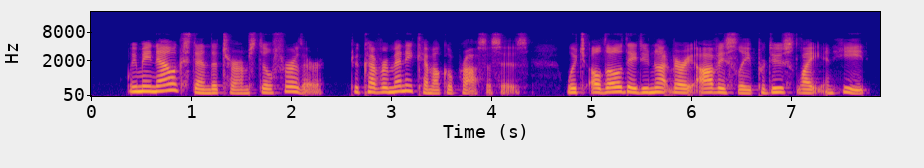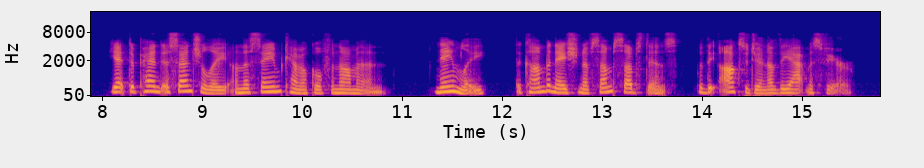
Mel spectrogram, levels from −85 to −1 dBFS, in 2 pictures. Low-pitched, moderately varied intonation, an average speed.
No: high, 190 Hz; average, 4.4 semitones; average, 165 wpm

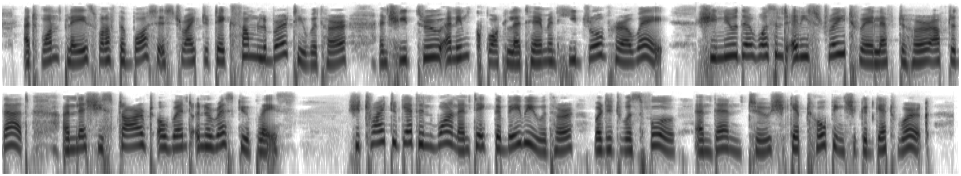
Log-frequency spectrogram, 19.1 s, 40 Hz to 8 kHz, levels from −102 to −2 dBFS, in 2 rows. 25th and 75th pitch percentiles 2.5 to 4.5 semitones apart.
No: average, 4.9 semitones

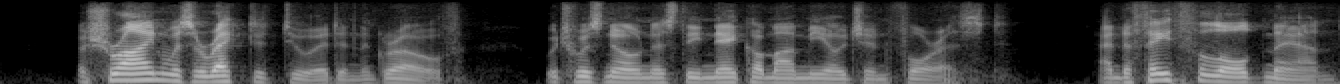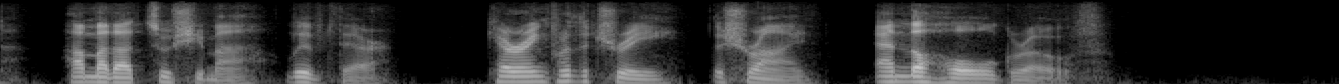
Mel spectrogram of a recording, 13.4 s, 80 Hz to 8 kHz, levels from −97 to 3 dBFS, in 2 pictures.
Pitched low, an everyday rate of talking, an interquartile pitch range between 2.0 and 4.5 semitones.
No: low, 120 Hz; average, 160 wpm; average, 5.3 semitones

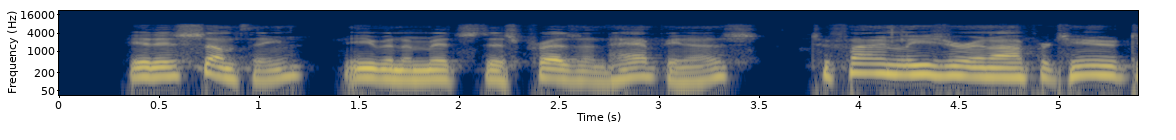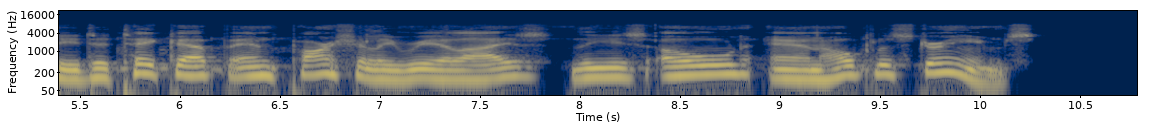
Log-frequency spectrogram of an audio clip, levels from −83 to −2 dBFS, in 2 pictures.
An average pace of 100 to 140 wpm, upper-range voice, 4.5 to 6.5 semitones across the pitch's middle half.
No: slow, 135 wpm; medium, 145 Hz; average, 4.9 semitones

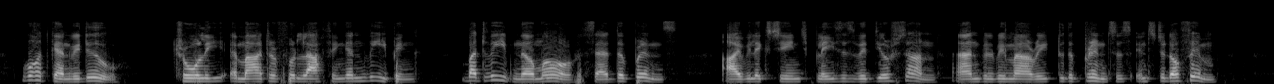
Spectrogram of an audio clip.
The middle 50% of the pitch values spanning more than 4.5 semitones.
No: average, 2.7 semitones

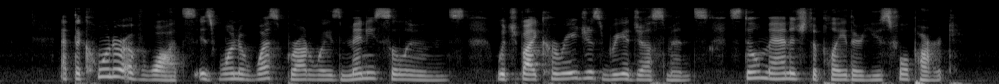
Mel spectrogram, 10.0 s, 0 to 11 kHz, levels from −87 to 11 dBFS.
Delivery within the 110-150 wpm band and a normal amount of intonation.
Yes: average, 140 wpm; average, 3.3 semitones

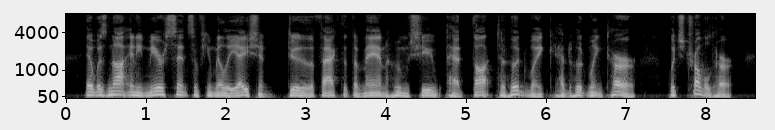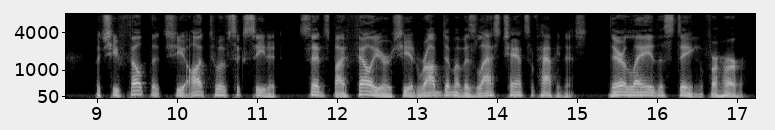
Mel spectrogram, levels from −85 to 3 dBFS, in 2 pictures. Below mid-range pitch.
Yes: very low, 90 Hz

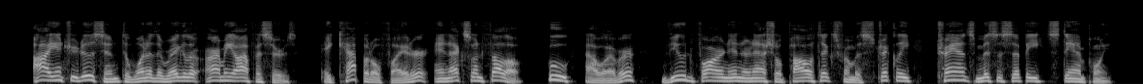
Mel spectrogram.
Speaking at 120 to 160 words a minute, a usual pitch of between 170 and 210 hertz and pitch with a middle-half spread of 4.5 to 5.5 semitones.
No: average, 150 wpm; medium, 155 Hz; average, 5.0 semitones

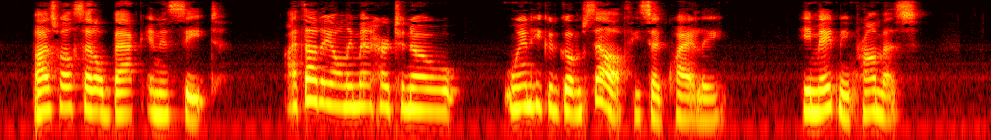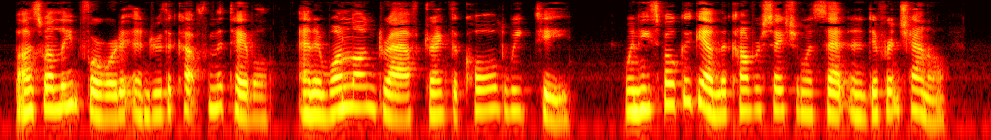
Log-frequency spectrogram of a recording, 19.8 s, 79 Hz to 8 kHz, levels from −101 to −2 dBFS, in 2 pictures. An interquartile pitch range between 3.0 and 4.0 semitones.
Yes: average, 3.4 semitones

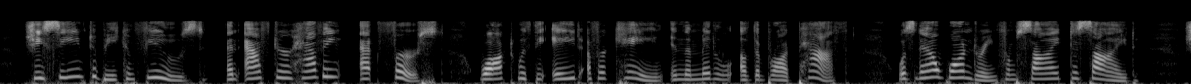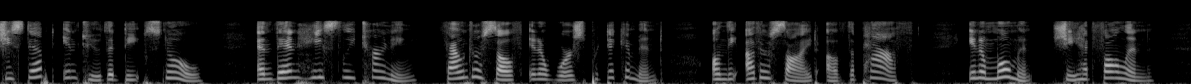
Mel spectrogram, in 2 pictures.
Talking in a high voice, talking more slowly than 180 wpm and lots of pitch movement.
Yes: very high, 255 Hz; average, 155 wpm; wide, 5.8 semitones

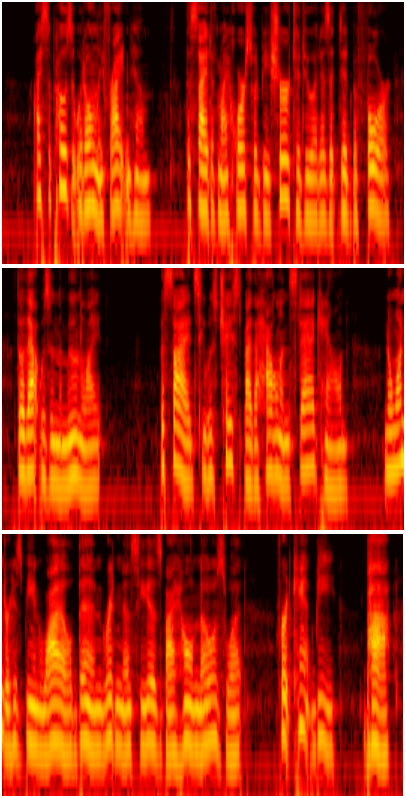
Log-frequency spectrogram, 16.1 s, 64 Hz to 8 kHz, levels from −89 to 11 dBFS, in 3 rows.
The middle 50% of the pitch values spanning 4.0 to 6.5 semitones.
No: average, 3.0 semitones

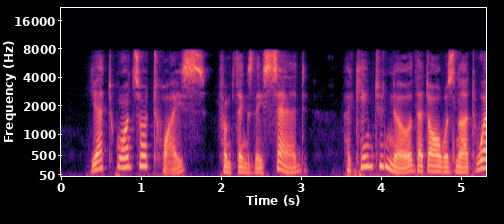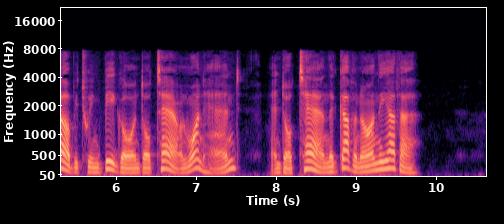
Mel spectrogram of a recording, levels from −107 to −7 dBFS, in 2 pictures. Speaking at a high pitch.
No: low, 125 Hz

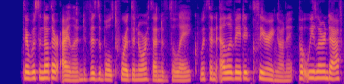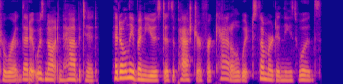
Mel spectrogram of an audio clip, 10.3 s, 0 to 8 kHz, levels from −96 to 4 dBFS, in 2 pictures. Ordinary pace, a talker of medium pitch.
No: fast, 240 wpm; medium, 180 Hz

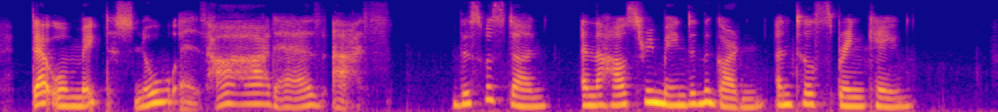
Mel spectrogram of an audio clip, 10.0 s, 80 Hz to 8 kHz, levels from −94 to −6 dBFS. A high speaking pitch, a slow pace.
Yes: high, 215 Hz; slow, 130 wpm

